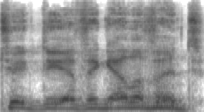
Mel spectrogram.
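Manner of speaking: harsh, grating, rough, creaky raspy voice. Retelling a movie scene where Darkman snaps at his girlfriend: Darkman voice. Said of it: "He immediately slips into his Darkman voice".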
